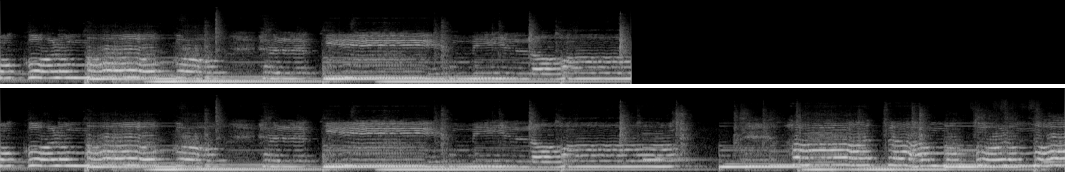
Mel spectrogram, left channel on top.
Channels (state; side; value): drops out; left; at 6.4 s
